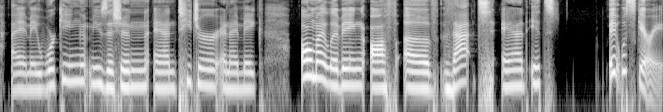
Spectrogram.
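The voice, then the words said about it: Crackly, slightly off voice. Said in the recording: “my voice sounds weird or off today, I suffered some laryngitis ... I'm still in a bit of a recovery mode ... I'm sorry if it's kind of crackly today”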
